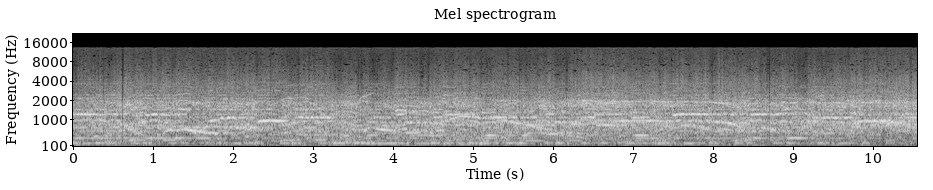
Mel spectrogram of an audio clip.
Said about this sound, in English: Then Mr. Finley and I got off. Crowd started yelling. The band started playing, and the mayor came forward to greet us.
